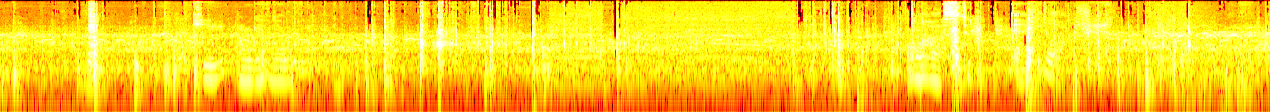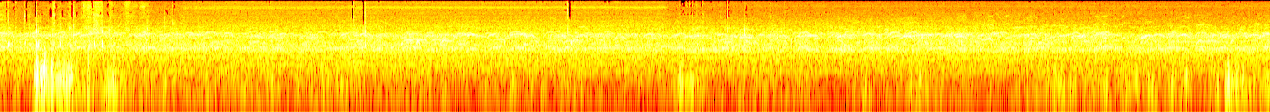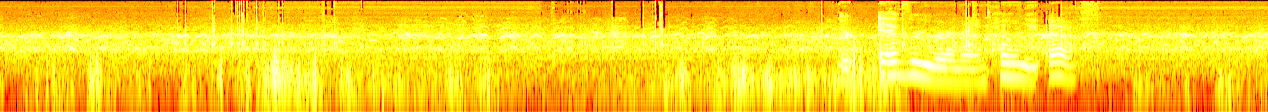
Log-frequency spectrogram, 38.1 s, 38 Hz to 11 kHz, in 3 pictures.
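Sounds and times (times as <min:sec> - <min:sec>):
flock of birds calling: 0:00.0 - 0:38.0.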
